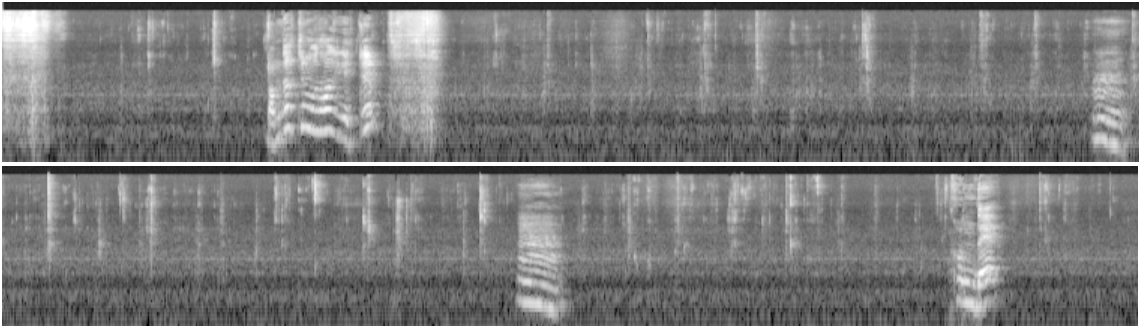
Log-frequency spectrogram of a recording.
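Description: A young woman chews and slurps food close to a microphone.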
